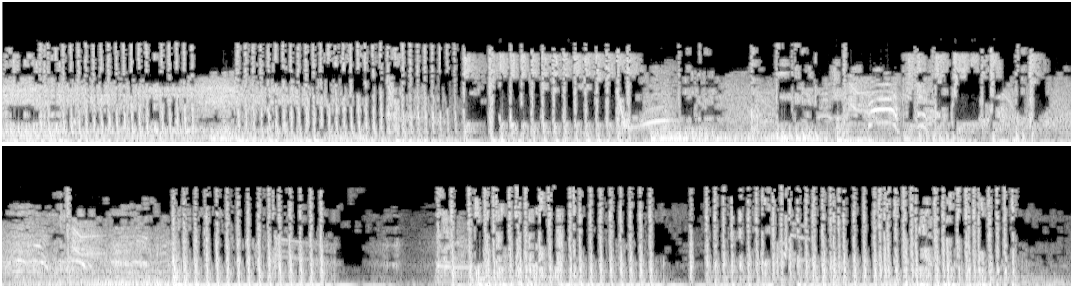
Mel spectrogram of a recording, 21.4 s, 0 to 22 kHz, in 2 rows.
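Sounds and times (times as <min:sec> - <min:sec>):
gunfire in a shootout between police and armed smugglers: 0:00.1 - 0:06.4, 0:12.4 - 0:14.1, 0:15.0 - 0:20.9
voices: 0:06.1 - 0:16.0, 0:18.2 - 0:19.0, 0:19.7 - 0:20.3.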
